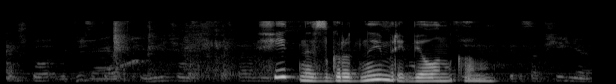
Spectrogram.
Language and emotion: Russian, sad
